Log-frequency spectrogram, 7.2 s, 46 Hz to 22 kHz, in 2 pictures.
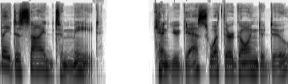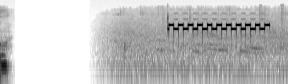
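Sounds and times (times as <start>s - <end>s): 
speech: 0.0s - 1.3s, 1.9s - 3.8s
telephone ringing with electronic trills: 5.7s - 7.1s.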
